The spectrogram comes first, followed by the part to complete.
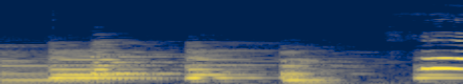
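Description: Grand piano playing a solo accompaniment passage: a run of chords struck about twice a second, each dying away, the playing growing softer near the end.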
